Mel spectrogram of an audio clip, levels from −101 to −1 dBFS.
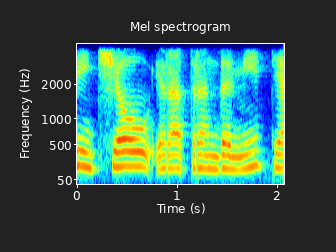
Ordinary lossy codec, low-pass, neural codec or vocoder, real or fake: AAC, 24 kbps; 3.6 kHz; none; real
